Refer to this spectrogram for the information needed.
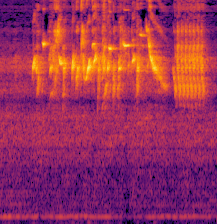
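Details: European goldfinch singing a lively, jumbled phrase of high twitters and slurred notes that ends in a quick buzzy trill, with a low hum in the background.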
